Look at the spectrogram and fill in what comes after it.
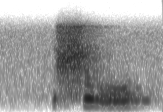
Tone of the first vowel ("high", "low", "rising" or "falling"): low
